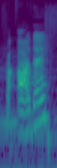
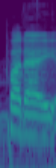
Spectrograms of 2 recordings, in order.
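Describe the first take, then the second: First: The H is replaced by a glottal stop. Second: The H is pronounced as a plain breathy sound. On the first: This is the Taranaki dialect pronunciation. "in the Taranaki dialect you should say whaare. You should have like a guttural stop on the H" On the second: This is the common regional pronunciation. "how most places would pronounce it"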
